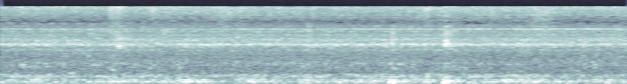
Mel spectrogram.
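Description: Ride noise of an express passenger train rolling on the rails: a steady low rumble with irregular wheel knocks, two sharper ones about four seconds in, over a faint steady high whine.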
